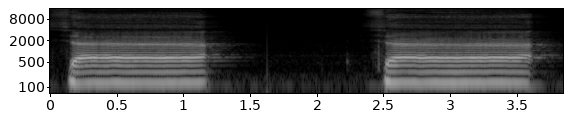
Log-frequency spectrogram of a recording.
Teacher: জিহ্বার আগা সামনের উপরের দুই দাঁতের আগার সঙ্গে লাগিয়ে উচ্চারিত হয়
